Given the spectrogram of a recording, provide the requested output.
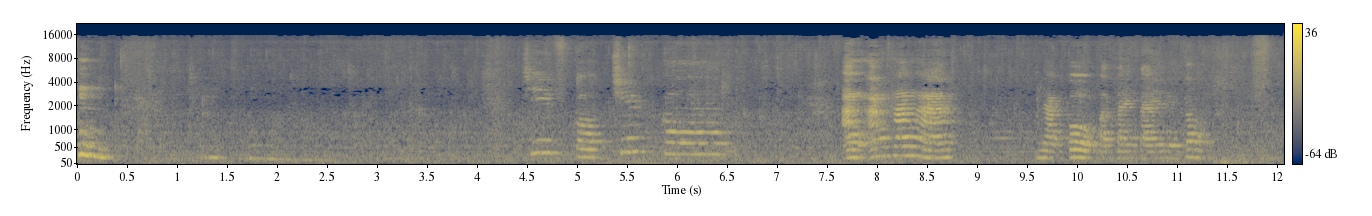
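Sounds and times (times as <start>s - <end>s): woman singing quietly: 4.5s - 6.6s.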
